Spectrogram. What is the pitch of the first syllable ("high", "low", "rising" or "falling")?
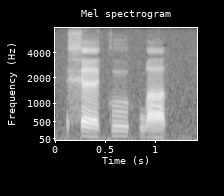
low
